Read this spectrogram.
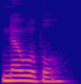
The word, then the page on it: knowable: American English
